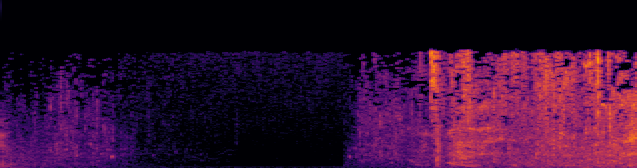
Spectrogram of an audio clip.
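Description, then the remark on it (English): River water laps and swishes against a boat as it comes in to a landing stage to tie up, quieting briefly before the splashing grows louder and busier; indistinct voices murmur faintly beneath it. “The river water's calm enough.”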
